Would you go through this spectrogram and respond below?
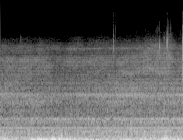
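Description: Airplane landing at Vancouver Harbour Airport, a steady loud engine roar with deep rumble and whine sustained throughout, fairly close and unbroken.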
